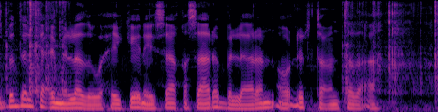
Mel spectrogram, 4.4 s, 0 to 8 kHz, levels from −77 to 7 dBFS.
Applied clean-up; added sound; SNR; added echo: none; Coin (dropping); 15 dB; none.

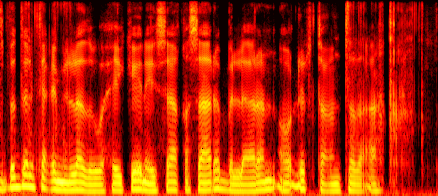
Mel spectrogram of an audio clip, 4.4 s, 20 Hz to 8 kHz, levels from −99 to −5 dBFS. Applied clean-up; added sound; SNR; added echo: neural diffusion model UNIVERSE++.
